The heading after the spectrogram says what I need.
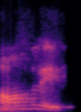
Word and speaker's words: omelette: Omelette. Omelette. No. Omelette. It's you don't emphasize e. Just say omelette. Omelette. Two syllable. Omelette.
